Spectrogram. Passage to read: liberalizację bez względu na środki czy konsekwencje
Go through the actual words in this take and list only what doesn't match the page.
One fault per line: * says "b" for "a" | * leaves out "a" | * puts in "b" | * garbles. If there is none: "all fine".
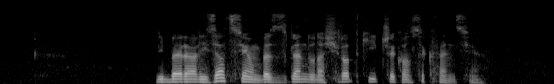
all fine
